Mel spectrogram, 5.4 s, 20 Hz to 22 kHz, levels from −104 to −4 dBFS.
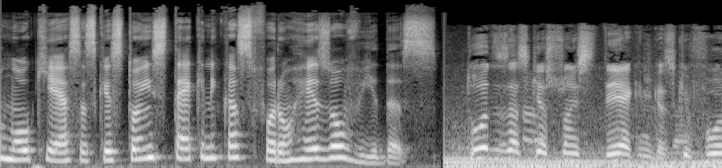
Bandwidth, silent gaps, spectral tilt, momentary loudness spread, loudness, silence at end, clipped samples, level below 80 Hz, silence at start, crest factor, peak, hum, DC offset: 20 kHz; none; -4 dB/octave; 7 LU; -16 LUFS; 0 s; under 0.1%; -26 dBFS; 0 s; 12 dB; -4 dBFS; none; under 0.1%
